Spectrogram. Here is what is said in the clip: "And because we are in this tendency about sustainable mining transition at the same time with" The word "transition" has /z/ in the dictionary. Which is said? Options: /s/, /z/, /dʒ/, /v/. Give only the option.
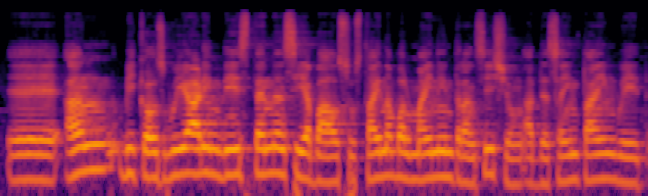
/s/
